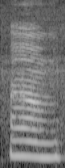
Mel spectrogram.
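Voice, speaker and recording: A woman's voice: fairly high pitch, darkish tone, slight background noise. A woman chatting casually while she builds miniatures on a live stream, laughing often and talking with many fillers and restarts. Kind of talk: casual chat while crafting.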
